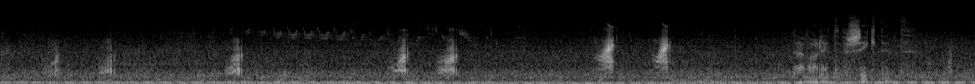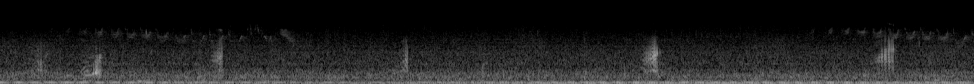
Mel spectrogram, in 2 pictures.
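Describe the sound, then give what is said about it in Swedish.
Pool frogs calling from a pond on Örskär, a series of short, sharp croaking bursts at irregular intervals, some loud, others fainter, over a steady low hum of background noise. “Gölgrodorna på Örskär”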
